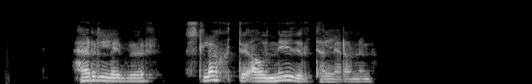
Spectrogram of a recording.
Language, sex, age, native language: Icelandic, male, 30-39, Icelandic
